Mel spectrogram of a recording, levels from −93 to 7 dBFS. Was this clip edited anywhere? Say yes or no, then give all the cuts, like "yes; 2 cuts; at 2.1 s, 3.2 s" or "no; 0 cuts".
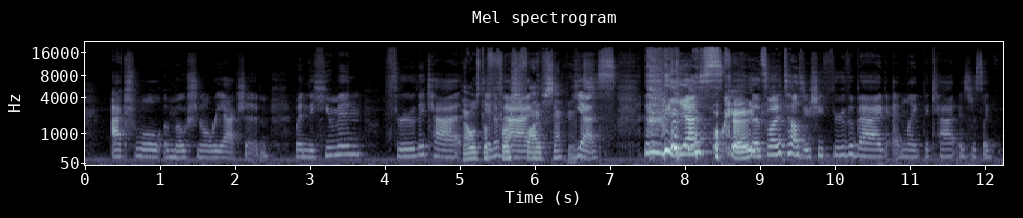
no; 0 cuts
